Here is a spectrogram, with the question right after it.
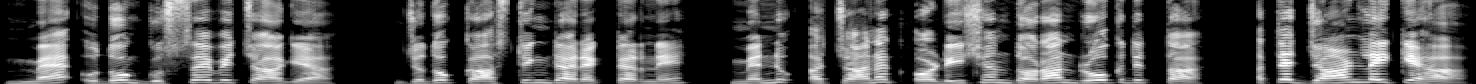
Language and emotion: Punjabi, angry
